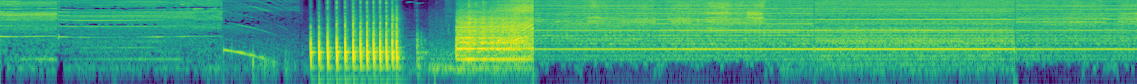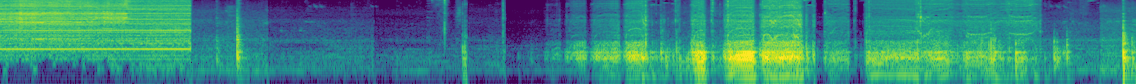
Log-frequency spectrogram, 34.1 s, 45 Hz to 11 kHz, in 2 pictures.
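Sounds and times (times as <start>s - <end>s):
loud burst of tool noise: 6.8s - 9.2s
table saw cutting wood: 6.8s - 20.0s.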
